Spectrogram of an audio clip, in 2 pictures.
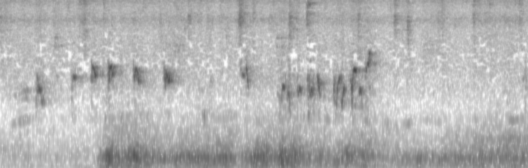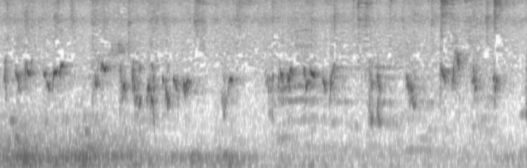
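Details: Sooty-headed bulbul calling out to companions: bursts of quick, liquid chirps and chattering notes come in groups, pausing briefly between them, over a muffled low background hum.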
